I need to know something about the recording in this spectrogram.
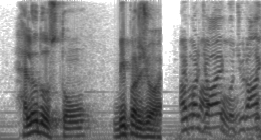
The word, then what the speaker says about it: Biparjoy: इसको गुजरात के सौराष्ट्र और कच्छ के इलाके में बिपरजॉय के नाम से प्रोनाउंस किया जा रहा है।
